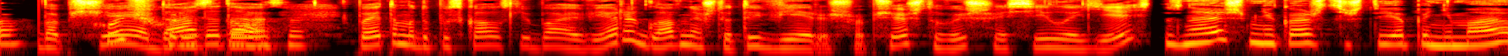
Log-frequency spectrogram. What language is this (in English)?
Russian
